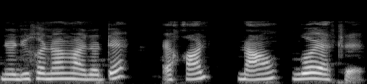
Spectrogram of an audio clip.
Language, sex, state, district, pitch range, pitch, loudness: Assamese, female, Assam, Sonitpur, 240-275 Hz, 260 Hz, -15 LUFS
